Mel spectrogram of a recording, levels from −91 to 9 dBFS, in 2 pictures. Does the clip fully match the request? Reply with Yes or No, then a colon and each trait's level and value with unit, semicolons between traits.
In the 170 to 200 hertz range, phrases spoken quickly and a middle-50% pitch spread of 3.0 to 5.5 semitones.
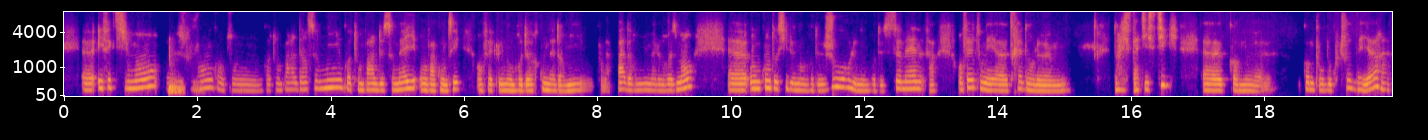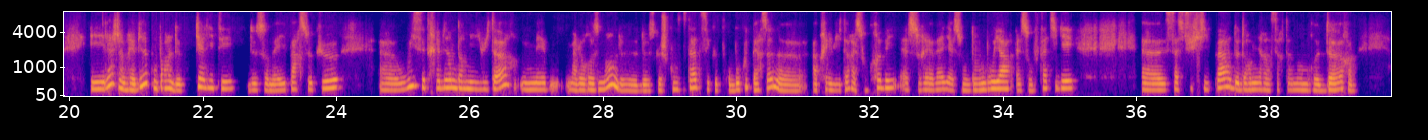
No: medium, 185 Hz; average, 195 wpm; average, 4.4 semitones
